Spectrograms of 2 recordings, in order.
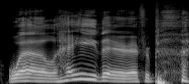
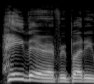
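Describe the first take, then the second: First: It is said in a Texas prospector voice. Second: It is said in his own normal voice.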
